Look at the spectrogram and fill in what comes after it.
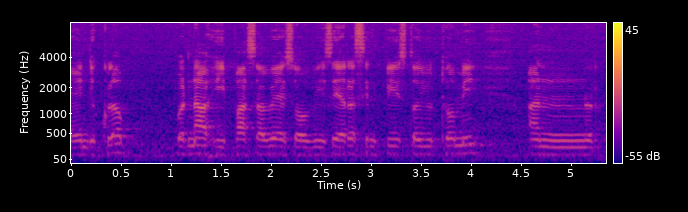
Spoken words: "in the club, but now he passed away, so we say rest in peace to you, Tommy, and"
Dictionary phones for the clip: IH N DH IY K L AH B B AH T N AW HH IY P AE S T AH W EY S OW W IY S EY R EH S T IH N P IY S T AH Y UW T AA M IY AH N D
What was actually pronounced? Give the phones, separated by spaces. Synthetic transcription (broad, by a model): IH N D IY K L AH B B AH T N AW HH IY P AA S AH W EY S OW W IY S EY R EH S IH N P IY S T AH Y UW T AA M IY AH N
